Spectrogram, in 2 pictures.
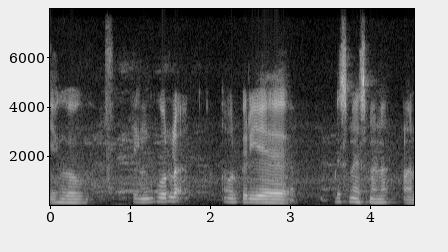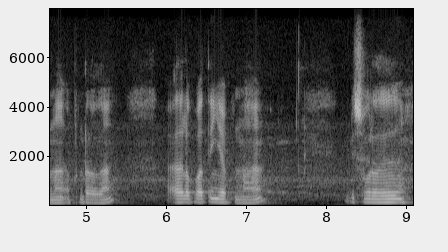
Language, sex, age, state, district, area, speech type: Tamil, male, 30-45, Tamil Nadu, Sivaganga, rural, spontaneous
